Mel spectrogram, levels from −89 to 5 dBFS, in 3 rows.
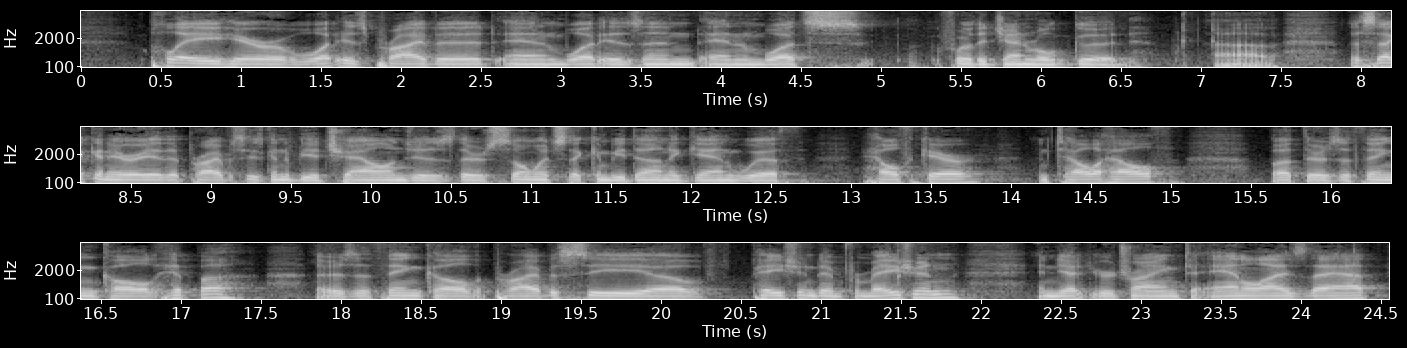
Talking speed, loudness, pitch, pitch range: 150 wpm, -17 LUFS, 105 Hz, 100-110 Hz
